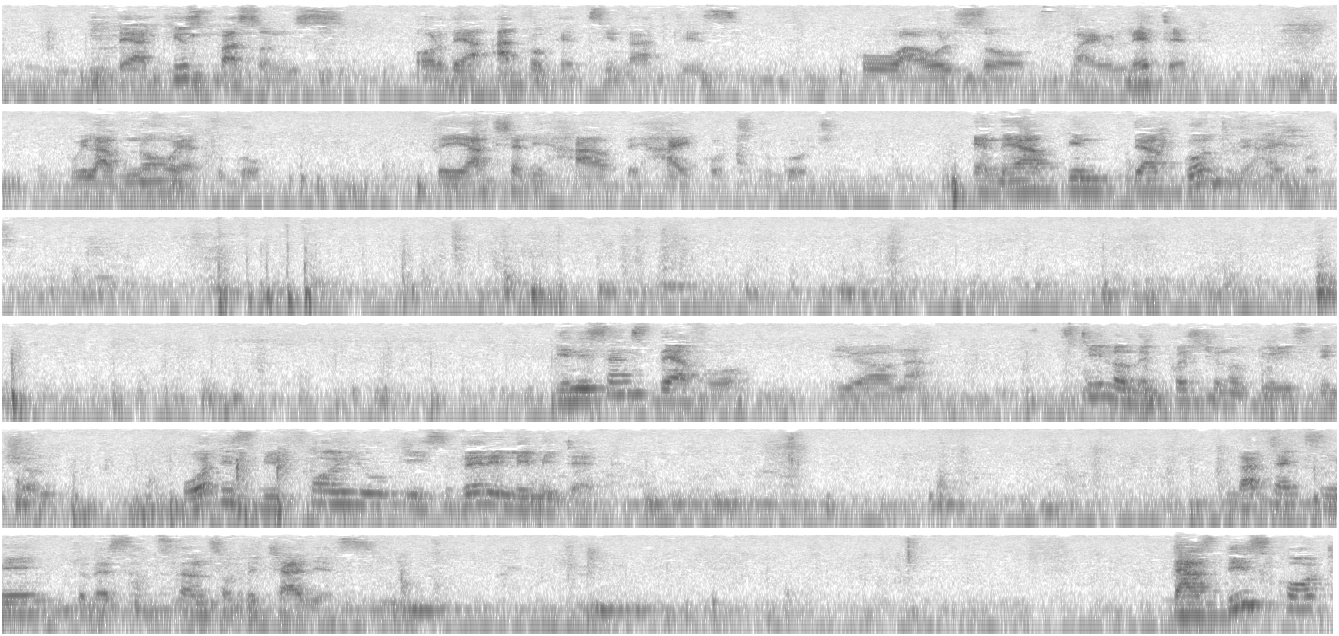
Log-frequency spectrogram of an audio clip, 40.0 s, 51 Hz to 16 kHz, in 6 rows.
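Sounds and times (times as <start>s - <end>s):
faint murmuring: 0.0s - 31.0s
low rumbling room noise: 0.0s - 40.0s.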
